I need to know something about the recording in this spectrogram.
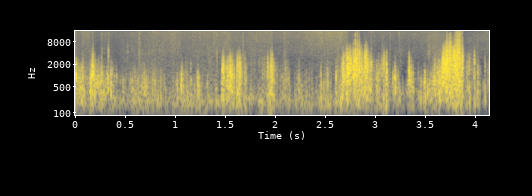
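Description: Sandstorm wind gusting hard over the microphone, loud and unsteady, with the strongest gusts coming in surges about three quarters of the way through and near the end.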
